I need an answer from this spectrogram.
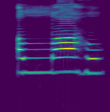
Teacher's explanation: لفظ الجلالہ مطلب کلمت اللہ کلام کا حکم ہے تفخیم تو ہمیں لام کو موٹی آواز میں پڑھنا ہے۔ اللہ، کلمت لا کے آخری میں مد کا علامہ ہے، یہ مد جائز منفصل ہے تو ہم اپنی آواز 2 سے 4 مد کے برابر لمبی کریں گے۔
